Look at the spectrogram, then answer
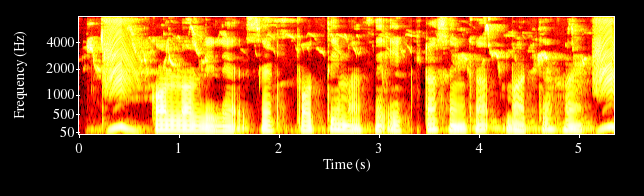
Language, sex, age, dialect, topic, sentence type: Bengali, male, 18-24, Jharkhandi, banking, statement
